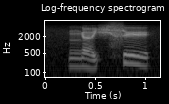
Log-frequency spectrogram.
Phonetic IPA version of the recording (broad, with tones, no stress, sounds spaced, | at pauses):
ŋ æ˨˩˦ ç s e˦˨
